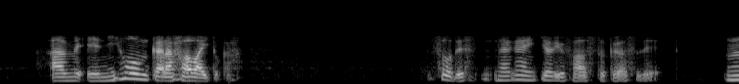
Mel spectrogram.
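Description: At 2.28 to 2.30 s the speech briefly holds with a buzzy sustain. This is packet loss with pitch repetition: about 20 ms of audio went missing, which fits a single lost packet, and the receiver bridged the gap by repeating the last pitch period. The surrounding G.711 telephone-band sound carries on through it.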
